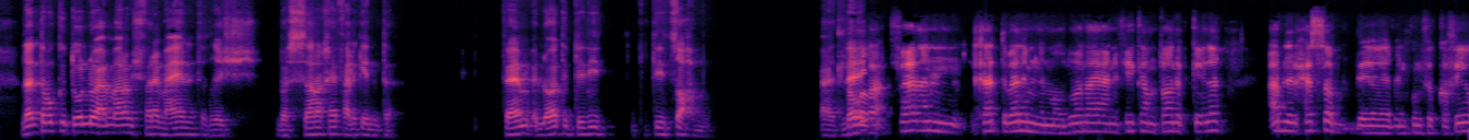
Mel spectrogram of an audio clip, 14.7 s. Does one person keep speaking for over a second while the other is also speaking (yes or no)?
no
